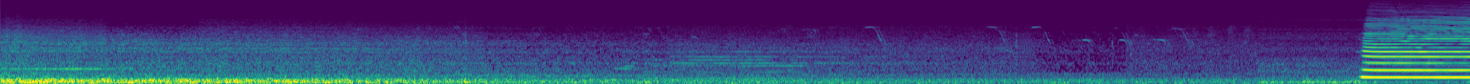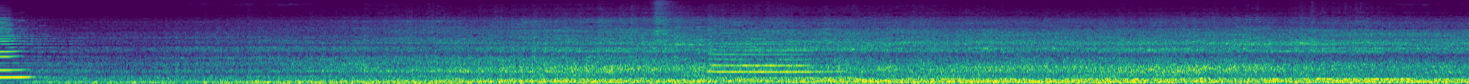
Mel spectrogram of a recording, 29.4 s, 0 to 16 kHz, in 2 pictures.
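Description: Express train with LHB coaches running past, its rail rumble fading away over the first dozen seconds. About midway a WAP-7 electric locomotive gives one long horn blast of about a second and a half, the loudest sound, with fainter, shorter horn calls a few seconds before and after. Then a second LHB express rolls past at speed, its rumble and wheel clickety-clack building and holding steady.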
